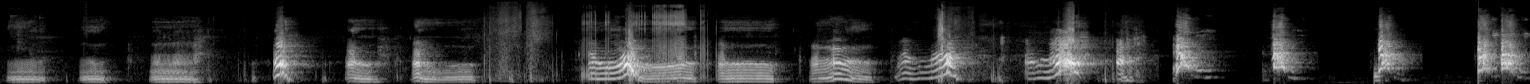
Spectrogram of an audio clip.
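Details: West Highland White Terrier growling and barking in an uneven series. Rough, buzzy growls mix with wavering whine-like barks, roughly one burst every second, some louder and higher than others.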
